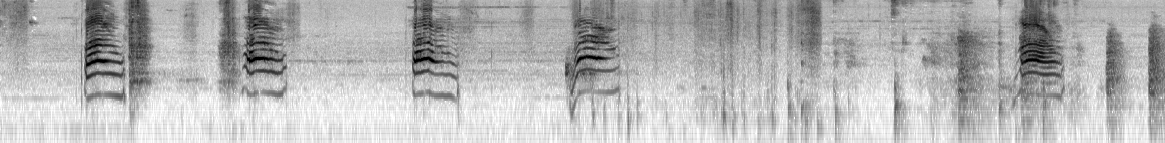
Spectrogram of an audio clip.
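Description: Kittens meow loudly and repeatedly, close by.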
